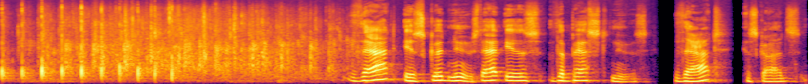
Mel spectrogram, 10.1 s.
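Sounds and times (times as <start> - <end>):
clapping: 0.0 - 4.5
speech: 4.4 - 10.0.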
